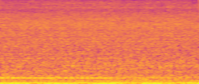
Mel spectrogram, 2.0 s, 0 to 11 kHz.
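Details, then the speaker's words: Class B diesel school bus at its air brake check, held at about 1,000–1,100 RPM to build air pressure toward governor cut-out: steady deep drone, smooth and even with no knocks or misses; normal raised idle. "I'm going to give it a little bit of gas to help build the pressure up a little bit faster."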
